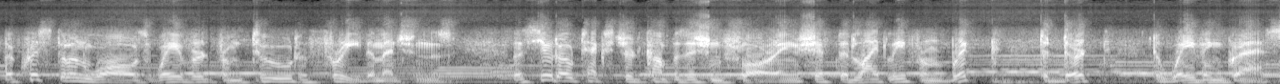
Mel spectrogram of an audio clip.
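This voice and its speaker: A man narrating a 1950s radio drama in a measured, dramatic way. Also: fairly low pitch. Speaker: announcer and narrator. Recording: dull 1950s radio recording over loud music.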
